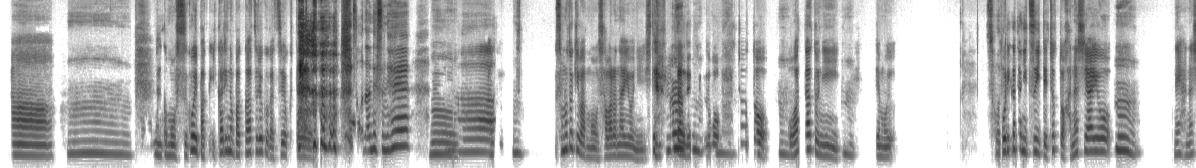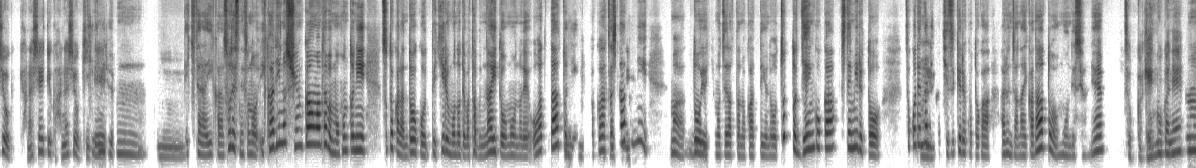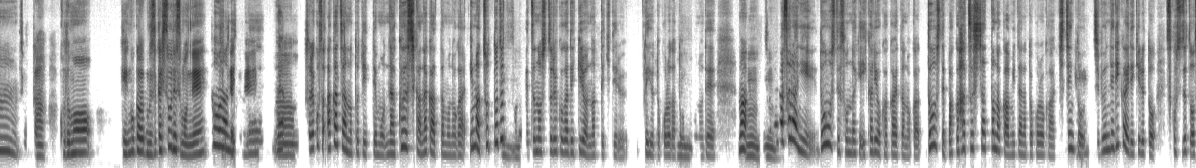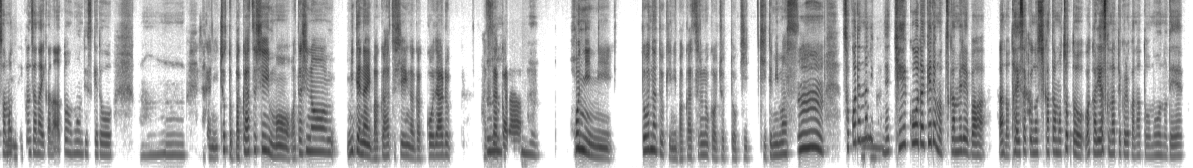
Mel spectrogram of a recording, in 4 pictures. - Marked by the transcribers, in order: laugh; laughing while speaking: "してたんですけども"; unintelligible speech; other background noise
- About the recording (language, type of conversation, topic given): Japanese, advice, 感情をため込んで突然爆発する怒りのパターンについて、どのような特徴がありますか？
